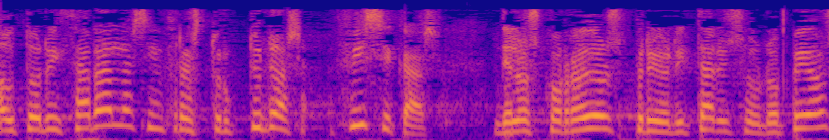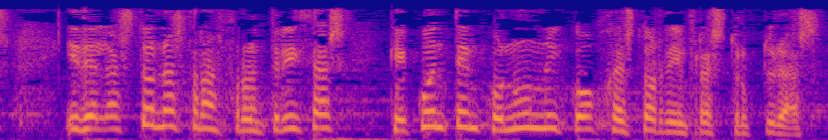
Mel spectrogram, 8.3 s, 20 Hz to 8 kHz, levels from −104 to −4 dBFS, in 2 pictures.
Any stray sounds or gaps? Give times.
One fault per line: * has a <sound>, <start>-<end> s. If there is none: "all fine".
all fine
